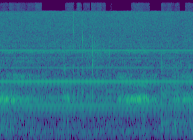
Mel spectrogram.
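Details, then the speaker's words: Homemade cosplay boombox with music-reactive lights: a thin steady high whine with faint buzzing once the lights turn on, a ground-loop problem blamed mostly on the spectrum analyzer. "now we're going to encounter my uh my ground Loop problems the reason I put a party mode on this is because once the lights turn on this thing gets super noisy"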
